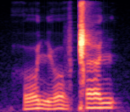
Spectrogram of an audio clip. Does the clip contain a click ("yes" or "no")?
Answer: yes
